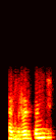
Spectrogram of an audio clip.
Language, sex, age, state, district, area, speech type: Sindhi, male, 18-30, Uttar Pradesh, Lucknow, urban, conversation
